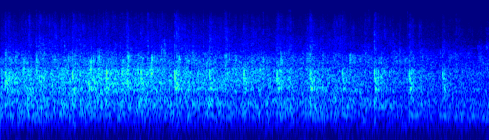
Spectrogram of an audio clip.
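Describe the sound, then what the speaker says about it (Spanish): Sustained applause from a symposium audience at a nephrology meeting on expanded hemodialysis, welcoming a doctor to the stage; steady, dense clapping throughout at an even level. "Vamos a recibir con fuertes palmas a la doctora Almudena Vega"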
